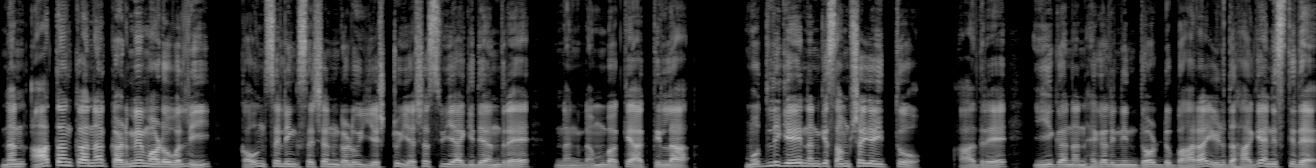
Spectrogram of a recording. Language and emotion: Kannada, surprised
